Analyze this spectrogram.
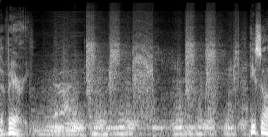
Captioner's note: lightsabers buzzes, whooshes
